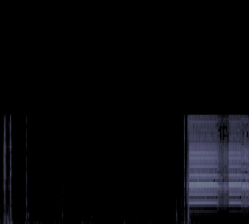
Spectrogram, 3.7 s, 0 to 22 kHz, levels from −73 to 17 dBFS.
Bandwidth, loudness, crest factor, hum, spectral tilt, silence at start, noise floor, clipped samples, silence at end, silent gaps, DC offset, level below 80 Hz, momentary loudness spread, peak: 11 kHz; -28 LUFS; 20 dB; none; 4 dB/octave; 0.05 s; -74 dBFS; under 0.1%; 0 s; none; under 0.1%; -72 dBFS; 20 LU; -18 dBFS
